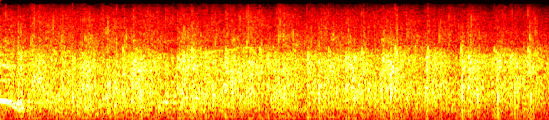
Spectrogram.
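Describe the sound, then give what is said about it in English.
An audience applauds steadily, a dense wash of many hands clapping at an even level for the whole stretch, with no voices breaking through. “Go clap for him, okay?”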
